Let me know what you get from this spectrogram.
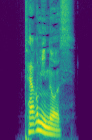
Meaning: term (word or phrase, especially one from a specialized area of knowledge, i.e., a technical term)
- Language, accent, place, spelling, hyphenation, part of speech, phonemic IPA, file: German, Germany, Berlin, Terminus, Ter‧mi‧nus, noun, /ˈtɛʁmiːnʊs/, De-Terminus.ogg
